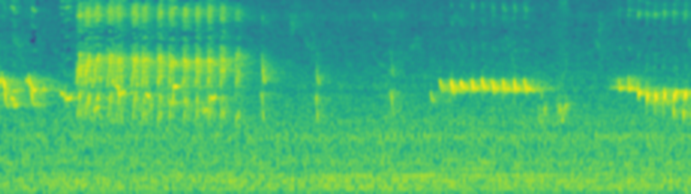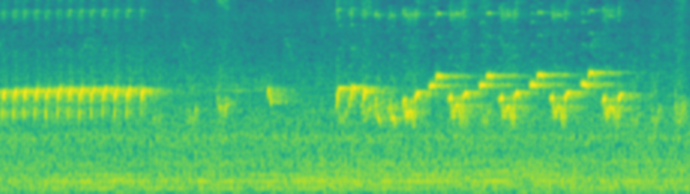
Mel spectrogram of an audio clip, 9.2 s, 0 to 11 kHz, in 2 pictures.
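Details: Yellow-vented bulbul calling to its companions, a recording meant as a lure and tutor for caged birds that sing too little. Bursts of bubbly, whistled, chattering phrases come at about 1, 3, 4–5 and 7–8 seconds, with faint high twitters over a steady hiss.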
